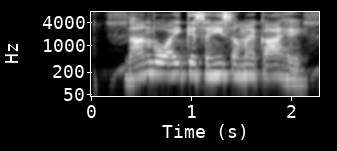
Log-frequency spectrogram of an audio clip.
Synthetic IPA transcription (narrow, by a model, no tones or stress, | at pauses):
d̪ʱaːnboʋaːikesɐɦĩsɐməjkaːɦeː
